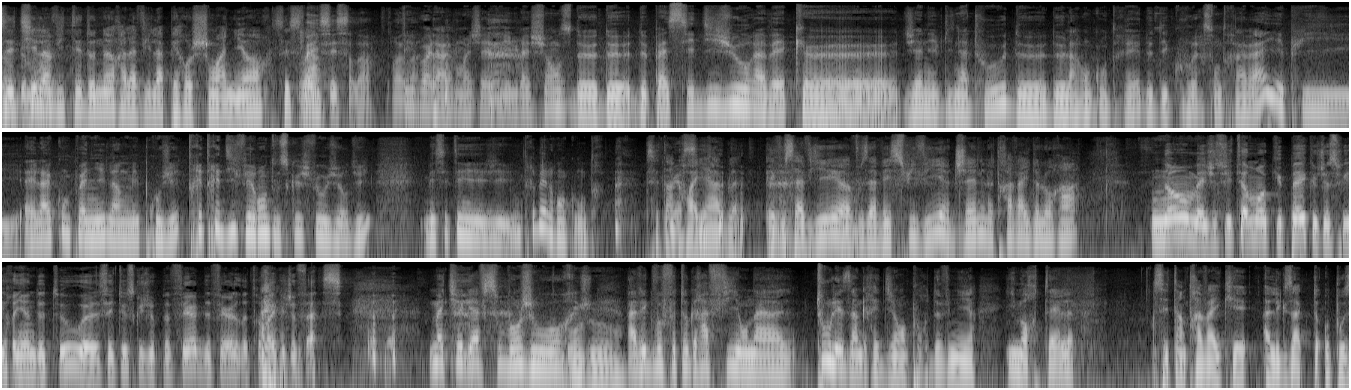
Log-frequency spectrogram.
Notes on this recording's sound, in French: Arles 2018, une émission enregistrée Cour du docteur Fanton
